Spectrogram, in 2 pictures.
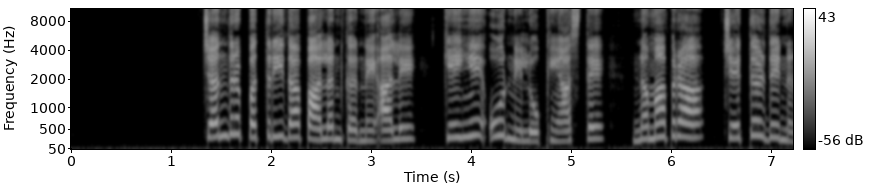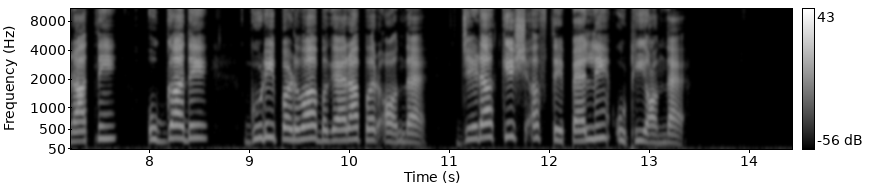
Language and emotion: Dogri, neutral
